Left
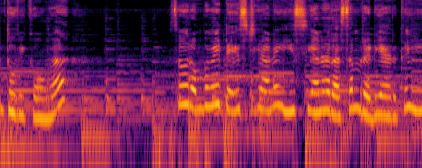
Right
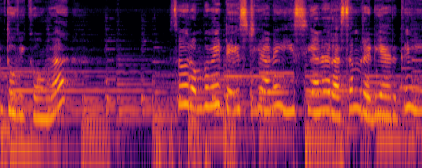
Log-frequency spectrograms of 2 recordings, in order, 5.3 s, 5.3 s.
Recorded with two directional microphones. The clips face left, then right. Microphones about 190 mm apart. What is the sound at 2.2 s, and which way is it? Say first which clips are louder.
A woman's voice: left 3 dB; 35° left (ahead or behind).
